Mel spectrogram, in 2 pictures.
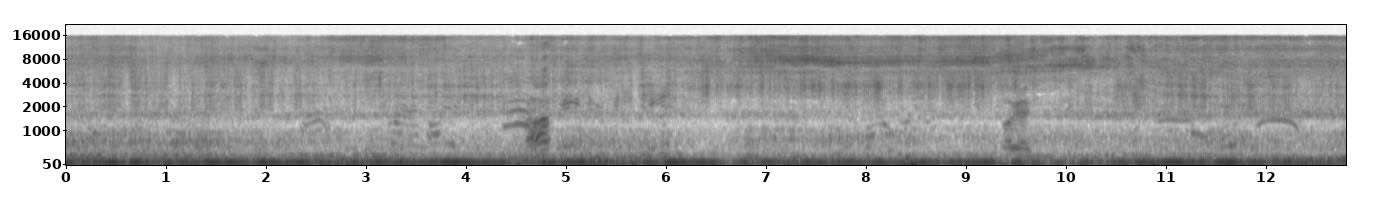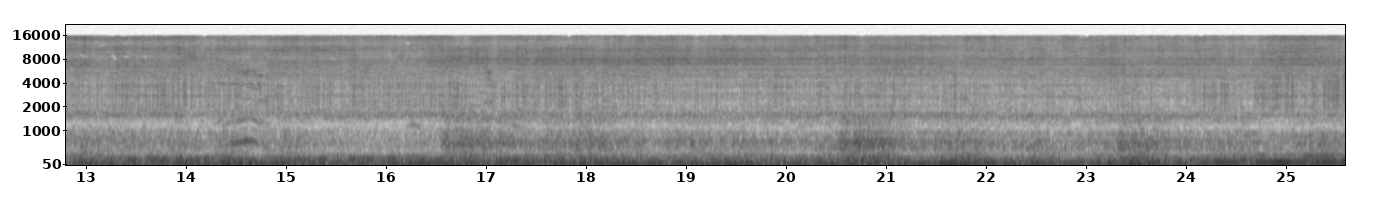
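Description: Loud, booming music plays over speakers outdoors.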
